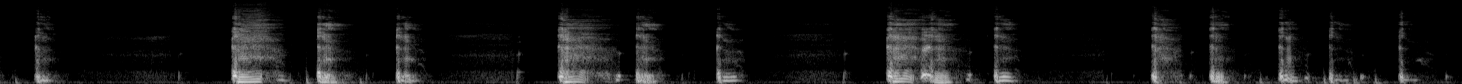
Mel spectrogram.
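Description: Repeated bouts of harsh, loose coughing from an adult, about five clusters of two to four coughs each; a persistent cough.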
